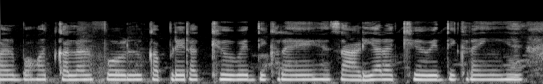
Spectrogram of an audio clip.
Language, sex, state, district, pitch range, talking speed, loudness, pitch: Hindi, female, Uttar Pradesh, Lucknow, 220-225 Hz, 155 wpm, -14 LUFS, 220 Hz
